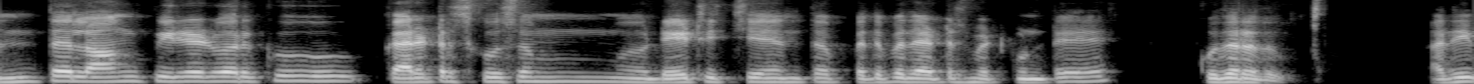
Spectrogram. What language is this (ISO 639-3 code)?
tel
